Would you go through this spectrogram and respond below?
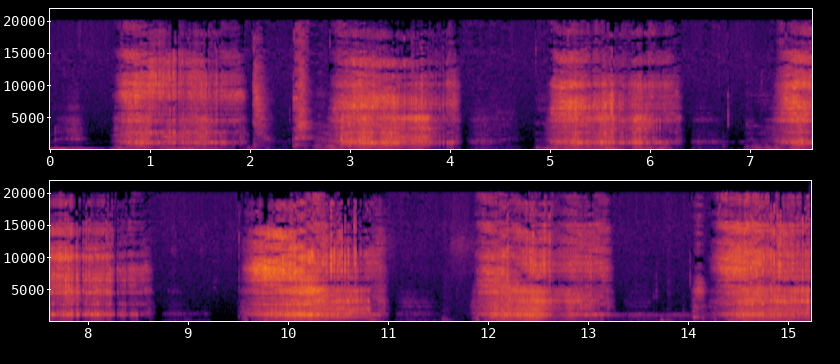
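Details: Loud, rough, rattling snores from a sleeping panda, repeating about every two seconds with short pauses between breaths; snoring.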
